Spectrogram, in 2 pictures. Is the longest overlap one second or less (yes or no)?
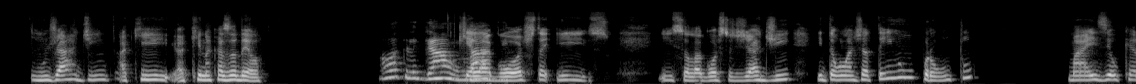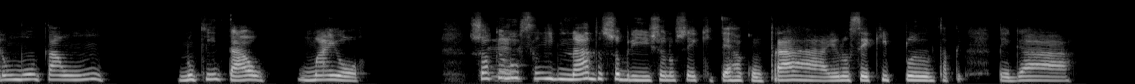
yes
